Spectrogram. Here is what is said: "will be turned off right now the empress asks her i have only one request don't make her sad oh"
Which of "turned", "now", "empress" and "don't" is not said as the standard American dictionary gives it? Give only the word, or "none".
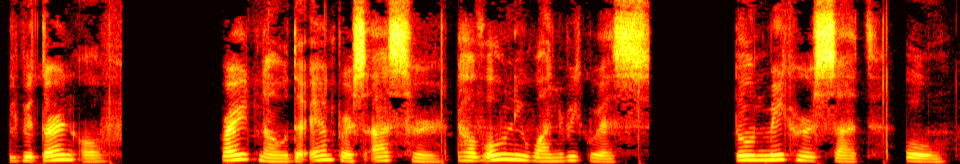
turned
